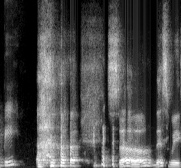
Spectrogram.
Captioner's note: laughs; chuckles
